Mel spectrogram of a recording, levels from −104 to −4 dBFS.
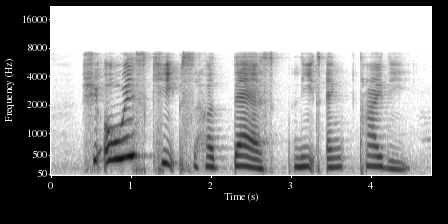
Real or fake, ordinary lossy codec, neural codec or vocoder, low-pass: real; none; none; 7.2 kHz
